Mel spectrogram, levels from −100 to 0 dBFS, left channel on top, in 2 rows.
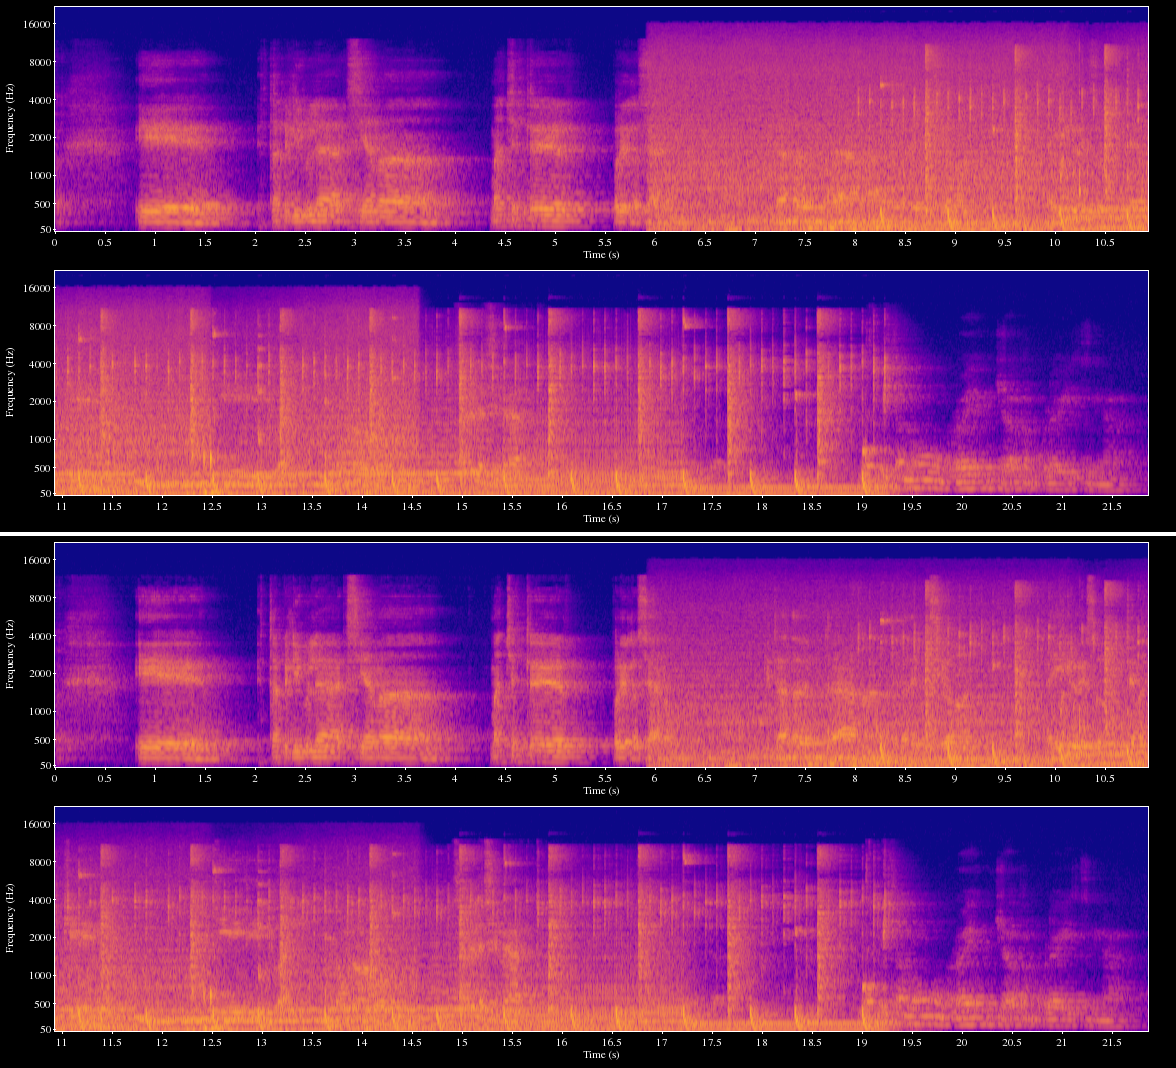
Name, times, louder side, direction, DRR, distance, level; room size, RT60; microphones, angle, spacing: voice 1, 0.0-1.7 2.1-3.9 4.4-5.2 5.6-6.6 7.2-9.3 9.9-12.2 12.5-14.5 14.9-15.6, right 1 dB, 60° right, -2 dB, 5.2 m, -30 dB
sound 1, 5.9-14.6, left 3 dB, 35° left, 0.5 m, -29 dB
sound 2, 7.9-19.3, left 1 dB, 15° left, 1.1 m, -25 dB
voice 2, 17.1-17.7 18.9-21.7, right 1 dB, 40° right, -6 dB, 3.8 m, -37 dB
27.0 x 14.0 x 2.2 m, 1.3 s
head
